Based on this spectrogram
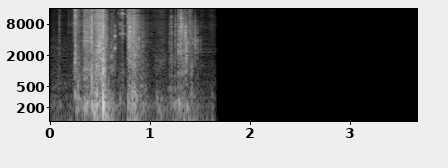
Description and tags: Screw In Bag-22
some foley I recorded for a game jam. recorded by rummaging around in a bag full of screws and bolts. could be useful for some gun sounds, or maybe something totally different Check out the rest of the pack for similar sounds
bits, bolt, foley, gun, gun-bolt, metalic, parts, rummage, scrap, screw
